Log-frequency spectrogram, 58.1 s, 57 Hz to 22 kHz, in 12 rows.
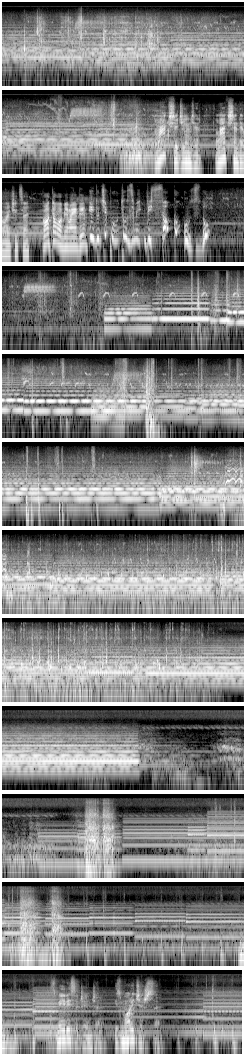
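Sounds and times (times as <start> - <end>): background music with held notes: 0.0 - 58.0
horse snorts: 7.2 - 7.9, 43.1 - 44.4, 45.2 - 46.0, 48.6 - 49.7
cartoon horse whinnying: 28.5 - 29.3.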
